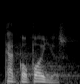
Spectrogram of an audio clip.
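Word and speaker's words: κακοποιός: El término griego es la pronunciación es no van a hacer reír, pero bueno, es cacopollos, ¿vale?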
